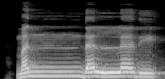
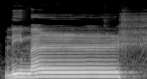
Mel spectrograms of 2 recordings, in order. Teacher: Jangan ditempelkan terlebih dahulu ke huruf setelah nun, tapi di ngambang dulu, tapi sudah siap, tinggal tek kayak gitu. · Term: ikhfa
